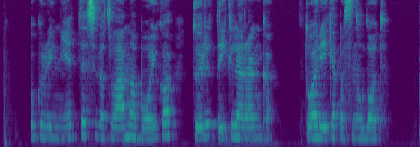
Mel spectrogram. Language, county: Lithuanian, Kaunas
